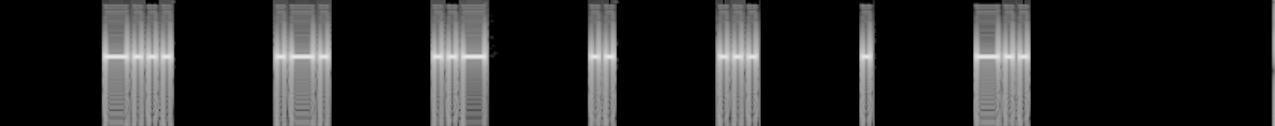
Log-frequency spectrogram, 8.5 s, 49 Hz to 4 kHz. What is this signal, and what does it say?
Morse code, heard as a keyed tone, about 25 wpm, spaced as for 10 wpm, 550 Hz. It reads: BRUISED
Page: news headlines in morse code at 10 wpm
